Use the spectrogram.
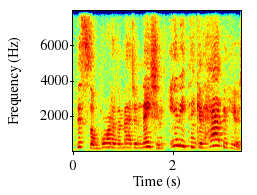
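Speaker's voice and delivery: high, dreamy proclamation; old lady marveling at the imaginary world, high and rapturous. Retold or imitated. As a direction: announce it like a dream come true. Gloria rejoicing in the world.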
